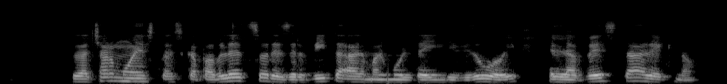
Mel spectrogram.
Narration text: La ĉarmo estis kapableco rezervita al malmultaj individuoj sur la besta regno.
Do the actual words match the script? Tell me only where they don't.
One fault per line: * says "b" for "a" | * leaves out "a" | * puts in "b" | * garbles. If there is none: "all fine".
* says "estas" for "estis"
* says "el" for "sur"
